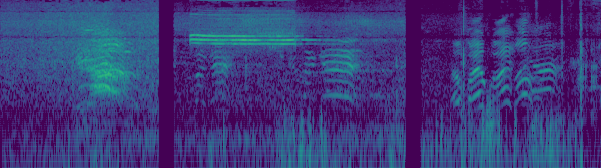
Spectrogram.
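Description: Young boys' voices shouting on a football pitch, with a loud group shout about a second in and scattered calls later. A short, steady, high whistle blast sounds around two seconds in.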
